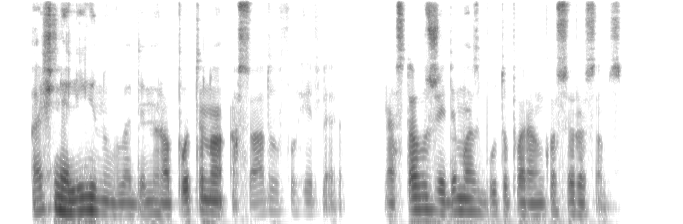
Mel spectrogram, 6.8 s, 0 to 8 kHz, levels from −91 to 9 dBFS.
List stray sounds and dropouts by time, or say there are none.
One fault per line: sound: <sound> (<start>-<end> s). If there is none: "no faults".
no faults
